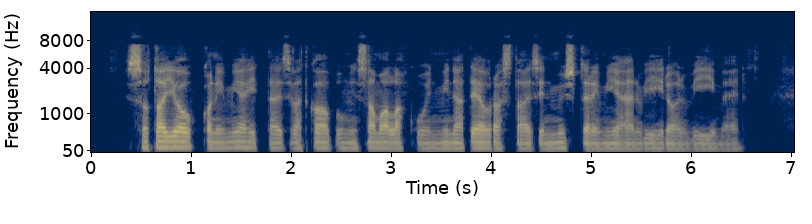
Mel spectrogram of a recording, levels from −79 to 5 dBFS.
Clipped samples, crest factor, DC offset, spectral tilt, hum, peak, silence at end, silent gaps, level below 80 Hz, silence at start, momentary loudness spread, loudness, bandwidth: under 0.1%; 24 dB; under 0.1%; -3.5 dB/octave; none; 0 dBFS; 0.55 s; none; -46 dBFS; 0.35 s; 13 LU; -23 LUFS; 9.6 kHz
